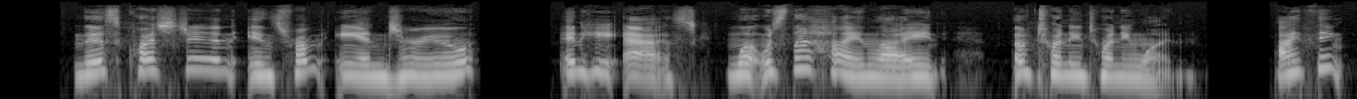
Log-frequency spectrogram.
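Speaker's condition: ALS; still able to swallow and eat without choking

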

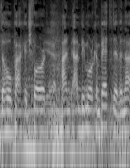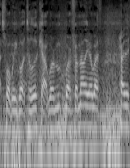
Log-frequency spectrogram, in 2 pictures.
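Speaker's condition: No condition

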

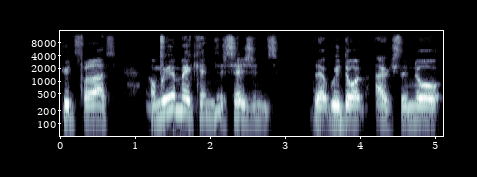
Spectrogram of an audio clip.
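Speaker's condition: Motor neurone disease; no pain

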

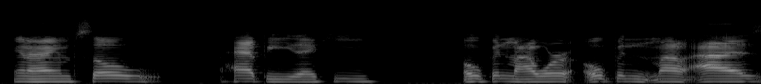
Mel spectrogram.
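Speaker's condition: Cerebral palsy; wheelchair user

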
